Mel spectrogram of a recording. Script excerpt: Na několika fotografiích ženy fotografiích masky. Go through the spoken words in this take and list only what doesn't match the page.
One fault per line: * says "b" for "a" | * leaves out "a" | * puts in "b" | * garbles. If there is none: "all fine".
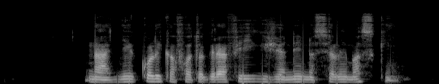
* says "nosily" for "fotografiích"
